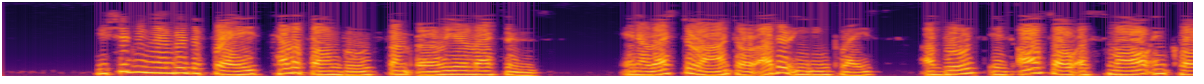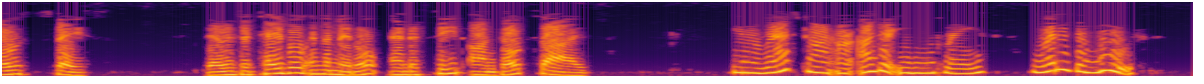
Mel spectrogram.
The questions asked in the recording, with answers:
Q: In a restaurant or other eating place, what is a booth?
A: A small enclosed space.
